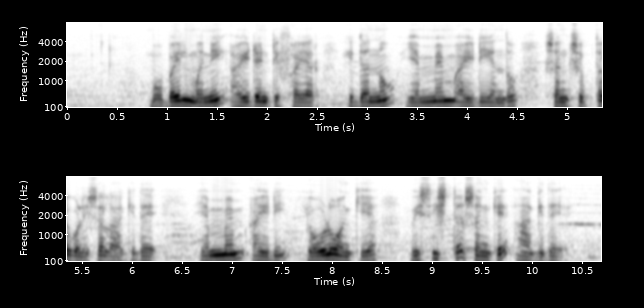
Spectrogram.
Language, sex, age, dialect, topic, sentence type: Kannada, male, 25-30, Mysore Kannada, banking, statement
